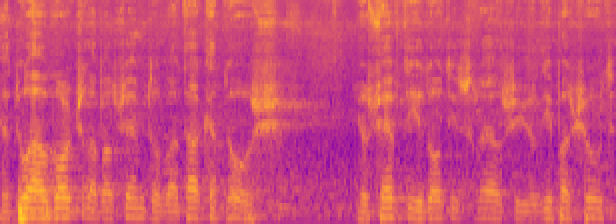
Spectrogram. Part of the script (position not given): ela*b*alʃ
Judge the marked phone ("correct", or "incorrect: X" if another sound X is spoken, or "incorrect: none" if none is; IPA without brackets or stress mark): correct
